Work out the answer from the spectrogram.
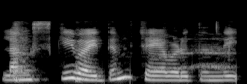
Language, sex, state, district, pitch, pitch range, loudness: Telugu, female, Andhra Pradesh, Sri Satya Sai, 205 Hz, 195-230 Hz, -18 LUFS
